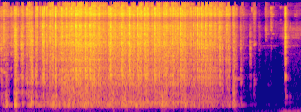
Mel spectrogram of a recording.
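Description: A sewing machine stitches tucks near the armhole of a garment, buzzing steadily at close range for over two seconds before stopping, followed by a brief click.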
